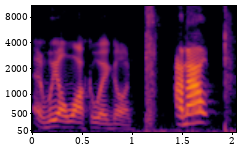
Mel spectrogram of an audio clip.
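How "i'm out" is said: loud, high mock exit line; giving up. Crowd walks away from an impossible standard, loud mock quitting. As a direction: blurt it out, bailing instantly.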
